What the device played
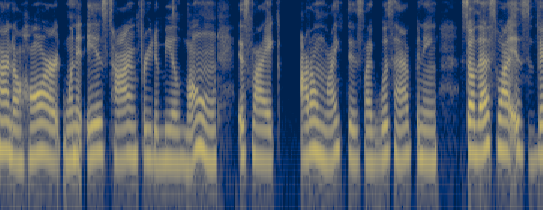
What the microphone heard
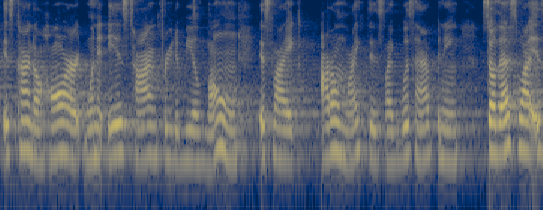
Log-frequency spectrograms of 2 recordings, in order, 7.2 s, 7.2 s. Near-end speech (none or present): none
